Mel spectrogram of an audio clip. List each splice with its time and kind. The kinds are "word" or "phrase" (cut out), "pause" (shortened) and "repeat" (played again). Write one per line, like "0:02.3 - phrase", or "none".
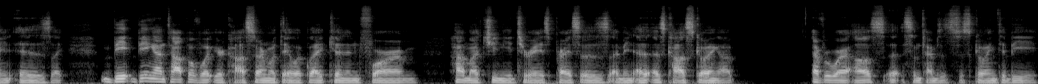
none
